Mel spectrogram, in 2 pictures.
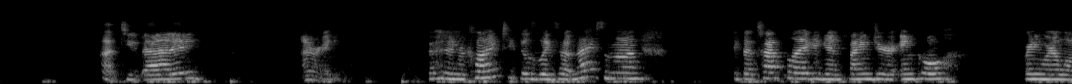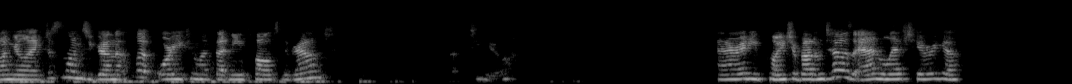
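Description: A woman speaks calmly and steadily, giving instructions close by.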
